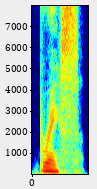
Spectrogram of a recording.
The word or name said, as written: brace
